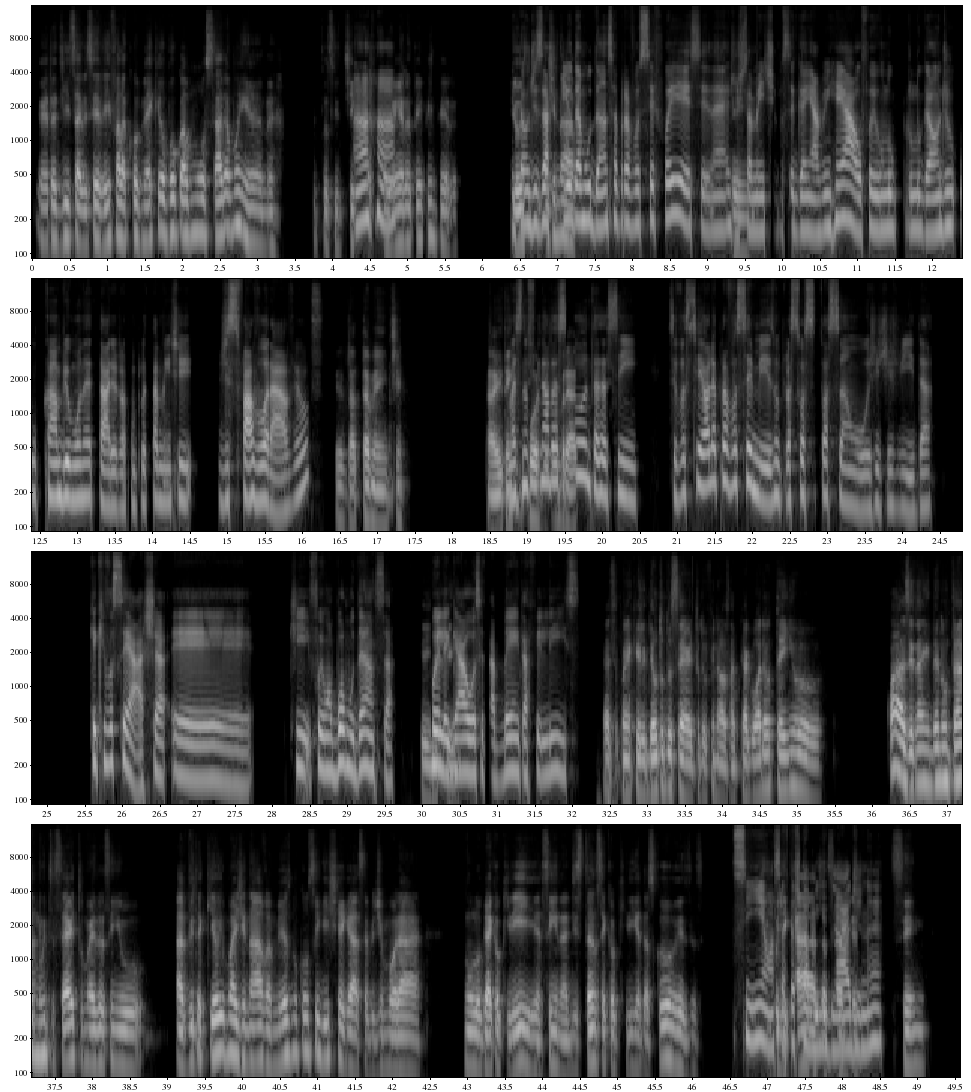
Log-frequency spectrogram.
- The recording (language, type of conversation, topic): Portuguese, podcast, Como foi a sua experiência ao mudar de carreira?
- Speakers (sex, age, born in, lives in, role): female, 35-39, Brazil, Italy, host; male, 35-39, Brazil, Portugal, guest
- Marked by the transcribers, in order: other background noise; tapping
